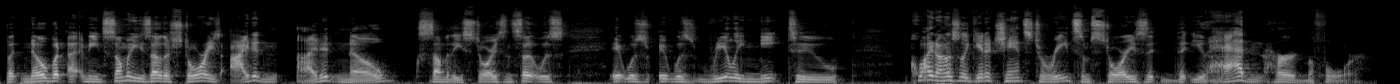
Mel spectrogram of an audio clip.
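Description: A man co-hosting a podcast in casual chat, with a halting way of talking that repeats words. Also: medium pitch, a bit bright. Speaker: podcast co-host, Elvis tribute artist.

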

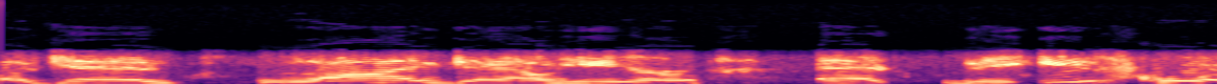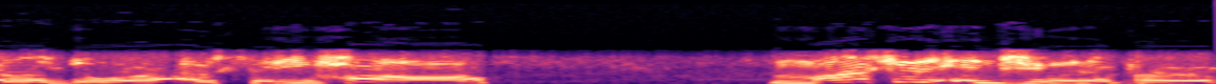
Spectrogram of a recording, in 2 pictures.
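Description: A man from Colombia reporting live from a city street, speaking in a casual, rambling way with many fillers. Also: high-pitched. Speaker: livestream street interviewer. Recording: tinny phone-like livestream audio.

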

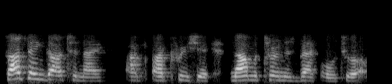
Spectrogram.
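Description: A man's voice: high-pitched, rapid-fire. A man, the guest preacher, telling a story in his sermon and breaking it up with "come on, amen" as he goes. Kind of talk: preaching by phone conference. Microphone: phone. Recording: tinny phone line.

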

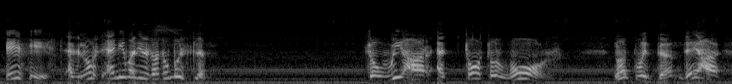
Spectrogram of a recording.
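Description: Emphatic Arabic-native man, bright voice. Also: high-pitched, gravelly, slight background noise, low-quality recording. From Iraq. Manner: forceful, emphatic, repetitive lecturing. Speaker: guest commentator. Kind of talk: heated radio talk.

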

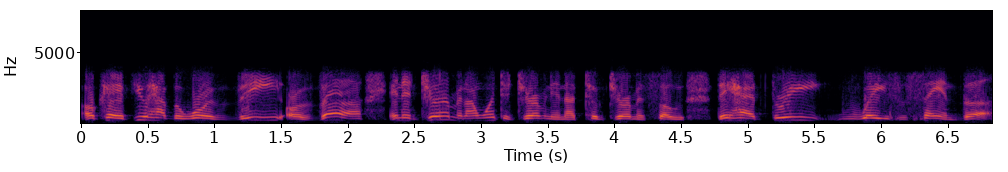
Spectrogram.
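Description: A woman's voice: lowish voice, a little fast, dry recording. A woman calling into a phone-line talk show, agreeable and explaining at length with many fillers. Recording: tinny dry phone line.

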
